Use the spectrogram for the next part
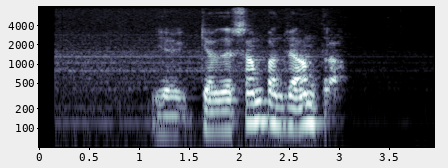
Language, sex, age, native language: Icelandic, male, 50-59, Icelandic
